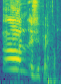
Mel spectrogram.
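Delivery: squealed loud and high; high-pitched exclamation. Real, not acted.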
